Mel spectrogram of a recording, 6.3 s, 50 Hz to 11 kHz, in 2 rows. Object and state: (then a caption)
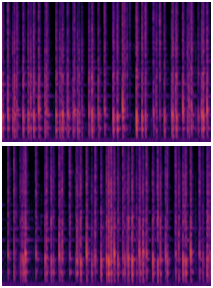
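Small metal tin box. A small, flat, hollow rectangular metal tin with a blue lid printed with a silver bow is held in the hands and tapped rapidly with long painted fingernails. About thirty-four quick, dry clicks ring hollowly around 574 Hz, with bright edges and almost no decay.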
